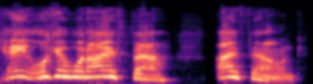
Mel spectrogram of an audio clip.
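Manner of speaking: yelled loudly and high. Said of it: "He yelled, yelled out".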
